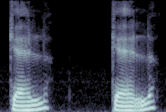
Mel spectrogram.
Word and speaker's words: quelle: And the good news is that you will pronounce them the same way. Alright, so quel, quelle, quel, and quelle.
